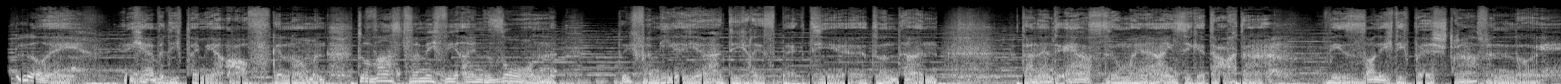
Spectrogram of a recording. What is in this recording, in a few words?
German, Mafia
